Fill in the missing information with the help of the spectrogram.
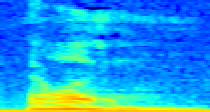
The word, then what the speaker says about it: wrong: Буквы сочетания WR произносится только звук R. Буква W не произносится. Wrong, right.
